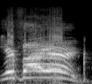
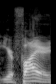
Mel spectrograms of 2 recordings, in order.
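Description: First: It is yelled loudly and venomously. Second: It is said calmly, without force.

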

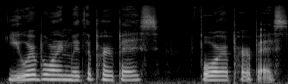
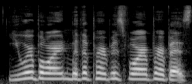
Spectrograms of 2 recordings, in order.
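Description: First: It is said at normal volume. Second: It is yelled loudly.

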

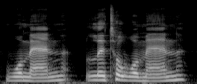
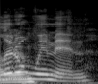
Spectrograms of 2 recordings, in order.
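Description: First: The last word sounds like singular 'woman'. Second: The last word sounds like plural 'women'. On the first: The speaker calls it wrong. "I could never say that word, woman, little woman, like plural" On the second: The speaker calls it right. "is that how you say it? Women? Yeah"

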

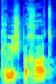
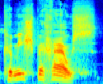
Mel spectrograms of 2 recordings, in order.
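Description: First: The last syllable ends in a t sound. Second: The last syllable ends in an s sound. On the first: This is the modern Hebrew pronunciation. "the way I had to pronounce Kamishpachot in Ivrit, modern Ivrit" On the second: "but in Birmingham we pronounce it Kamishpachaus"

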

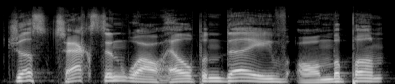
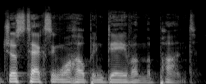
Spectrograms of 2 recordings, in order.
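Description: First: It is said in a put-on Australian accent. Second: It is said in the speaker's ordinary accent. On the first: "Is that pretty good?" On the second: "I got to switch back"

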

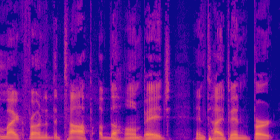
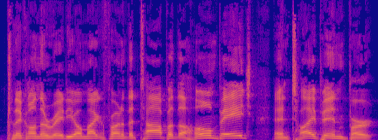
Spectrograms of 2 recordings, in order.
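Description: First: It is slurred, like a drunk voice. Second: It is clearly articulated, like a sober voice.

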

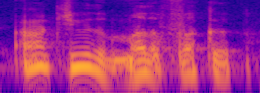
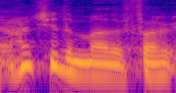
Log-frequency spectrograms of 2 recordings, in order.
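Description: First: It is said with dramatic, spicy flair. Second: It is said flatly, without flair.

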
